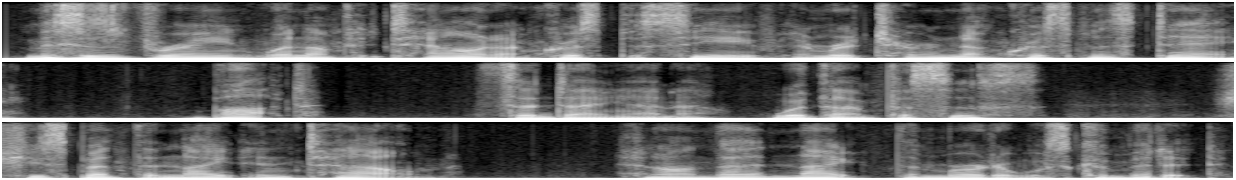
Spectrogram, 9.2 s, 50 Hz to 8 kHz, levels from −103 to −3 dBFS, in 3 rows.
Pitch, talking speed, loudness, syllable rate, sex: 110 Hz, 215 wpm, -18 LUFS, 5.8 syllables/s, male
